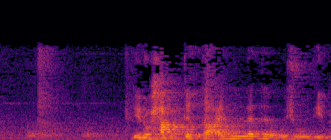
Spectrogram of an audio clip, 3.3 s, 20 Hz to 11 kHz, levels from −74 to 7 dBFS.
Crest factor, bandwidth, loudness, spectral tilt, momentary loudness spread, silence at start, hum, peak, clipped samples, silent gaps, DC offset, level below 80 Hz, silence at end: 22 dB; 8 kHz; -19 LUFS; -5 dB/octave; 20 LU; 0 s; none; 0 dBFS; under 0.1%; none; under 0.1%; -48 dBFS; 0 s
